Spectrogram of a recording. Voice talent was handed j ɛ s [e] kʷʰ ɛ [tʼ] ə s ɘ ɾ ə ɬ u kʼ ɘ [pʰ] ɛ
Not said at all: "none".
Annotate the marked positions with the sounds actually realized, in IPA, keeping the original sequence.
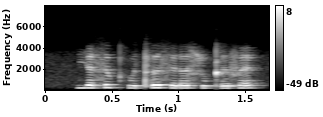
ɘ, tʼ, f

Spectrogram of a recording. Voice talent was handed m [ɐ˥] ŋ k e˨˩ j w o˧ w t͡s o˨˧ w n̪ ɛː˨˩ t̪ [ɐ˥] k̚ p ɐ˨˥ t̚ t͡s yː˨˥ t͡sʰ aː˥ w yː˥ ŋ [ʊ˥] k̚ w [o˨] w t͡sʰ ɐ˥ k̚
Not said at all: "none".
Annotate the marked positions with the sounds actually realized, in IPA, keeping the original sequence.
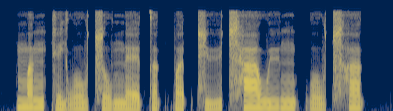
ɐ˥, ɐ˧, ʊ˥, o˧

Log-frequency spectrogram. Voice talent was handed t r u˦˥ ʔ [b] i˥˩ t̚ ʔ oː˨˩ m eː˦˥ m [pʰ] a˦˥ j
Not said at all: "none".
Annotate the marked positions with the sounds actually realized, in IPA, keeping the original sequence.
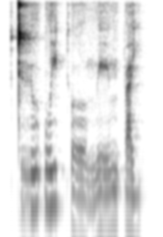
w, p

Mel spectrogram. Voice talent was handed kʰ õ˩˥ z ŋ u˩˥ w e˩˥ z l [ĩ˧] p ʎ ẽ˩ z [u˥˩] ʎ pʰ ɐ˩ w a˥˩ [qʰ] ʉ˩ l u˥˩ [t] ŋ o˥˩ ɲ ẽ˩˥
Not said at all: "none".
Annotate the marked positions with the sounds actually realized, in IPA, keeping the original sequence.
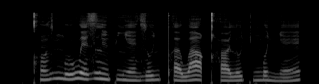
ĩ˧, u˧, qʰ, c

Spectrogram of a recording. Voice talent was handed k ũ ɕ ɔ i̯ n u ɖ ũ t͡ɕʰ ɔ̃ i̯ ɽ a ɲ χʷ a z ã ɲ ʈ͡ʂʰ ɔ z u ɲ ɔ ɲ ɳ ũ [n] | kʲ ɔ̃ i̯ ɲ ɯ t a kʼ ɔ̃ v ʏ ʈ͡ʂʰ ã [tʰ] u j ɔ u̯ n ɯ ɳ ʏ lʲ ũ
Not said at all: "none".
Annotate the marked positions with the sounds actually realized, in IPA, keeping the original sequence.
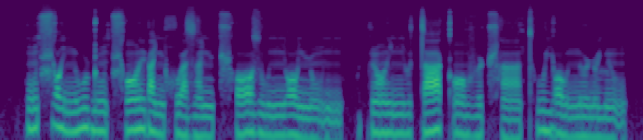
ɲ, tʰ

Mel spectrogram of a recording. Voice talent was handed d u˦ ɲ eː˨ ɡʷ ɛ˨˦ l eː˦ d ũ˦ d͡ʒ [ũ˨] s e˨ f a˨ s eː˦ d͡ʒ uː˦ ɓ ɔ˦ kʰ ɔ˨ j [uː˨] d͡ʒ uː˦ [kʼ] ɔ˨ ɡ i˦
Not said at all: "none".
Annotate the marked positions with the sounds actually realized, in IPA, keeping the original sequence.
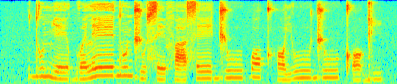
u˨, uː˦, kʼ

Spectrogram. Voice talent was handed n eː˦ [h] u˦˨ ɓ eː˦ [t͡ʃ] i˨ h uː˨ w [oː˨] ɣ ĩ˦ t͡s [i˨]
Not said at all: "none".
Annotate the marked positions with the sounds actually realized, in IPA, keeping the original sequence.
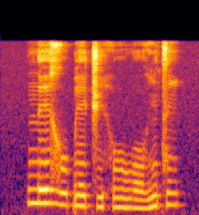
ɣ, t͡ʃ, oː˨, i˦

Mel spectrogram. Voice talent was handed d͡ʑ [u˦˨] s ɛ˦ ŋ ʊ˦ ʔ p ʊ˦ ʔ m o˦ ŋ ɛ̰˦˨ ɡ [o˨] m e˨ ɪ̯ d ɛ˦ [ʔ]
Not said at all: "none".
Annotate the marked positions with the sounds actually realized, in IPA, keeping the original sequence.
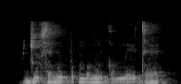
ũ˦˨, ɔ˨, none

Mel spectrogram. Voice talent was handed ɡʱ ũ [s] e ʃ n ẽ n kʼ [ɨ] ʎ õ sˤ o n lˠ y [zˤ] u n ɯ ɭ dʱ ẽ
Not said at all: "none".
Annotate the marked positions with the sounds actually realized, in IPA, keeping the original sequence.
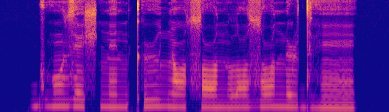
z, ʉ, zˤ

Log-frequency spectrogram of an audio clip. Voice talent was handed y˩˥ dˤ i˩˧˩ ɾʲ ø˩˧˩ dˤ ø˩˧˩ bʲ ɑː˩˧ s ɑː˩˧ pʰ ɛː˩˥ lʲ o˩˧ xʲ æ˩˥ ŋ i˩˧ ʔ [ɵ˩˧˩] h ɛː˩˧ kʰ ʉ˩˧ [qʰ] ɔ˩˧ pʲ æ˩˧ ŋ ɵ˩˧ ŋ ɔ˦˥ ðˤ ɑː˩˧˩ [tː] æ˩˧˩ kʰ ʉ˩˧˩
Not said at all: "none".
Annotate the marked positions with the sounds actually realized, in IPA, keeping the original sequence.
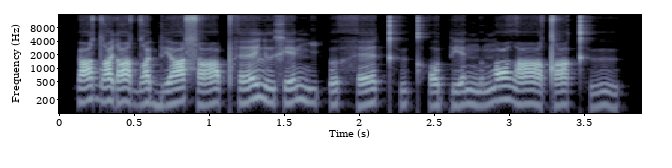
ɵ˩˧, kʰ, tˤ

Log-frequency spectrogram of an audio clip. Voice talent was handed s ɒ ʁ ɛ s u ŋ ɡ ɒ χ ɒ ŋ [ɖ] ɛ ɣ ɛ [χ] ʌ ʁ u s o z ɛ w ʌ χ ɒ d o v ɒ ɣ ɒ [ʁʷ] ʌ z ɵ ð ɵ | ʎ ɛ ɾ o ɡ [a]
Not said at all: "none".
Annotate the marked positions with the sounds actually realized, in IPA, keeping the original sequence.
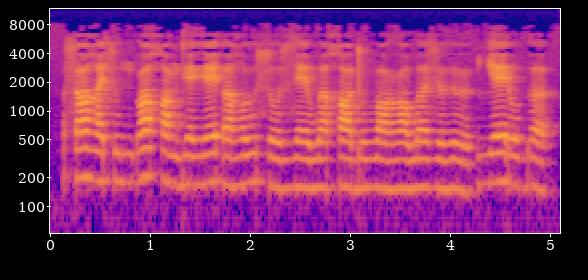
ɡ, ʔ, w, ʌ

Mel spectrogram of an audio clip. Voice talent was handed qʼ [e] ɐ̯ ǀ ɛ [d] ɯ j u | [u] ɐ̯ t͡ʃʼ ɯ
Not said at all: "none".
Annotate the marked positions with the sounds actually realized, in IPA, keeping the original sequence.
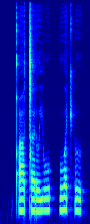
ɛ, ɾ, u

